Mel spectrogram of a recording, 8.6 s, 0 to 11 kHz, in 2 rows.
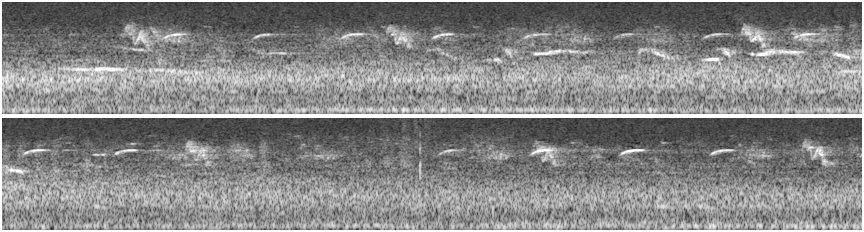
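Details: Great tit under a bell in April 2022, giving quick, high chirps and short sweeping notes in scattered bursts, over a steady low rumble of wind or distant traffic.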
